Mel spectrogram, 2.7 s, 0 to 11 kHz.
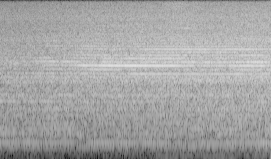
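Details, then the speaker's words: Cooling fan for a Mr Lee's 2x12 Xforce amplifier pulled against the cabinet, low pressure from restriction and velocity changes; slight bearing play noted, happens with any fan: airy rush swelling with a thin whistle; airflow restriction noise. "So when you pull this thing up against the cabinet, it creates a low pressure because of all the restriction and velocity changes in the airflow. And it starts to make a bunch of weird noises."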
